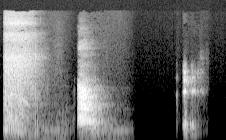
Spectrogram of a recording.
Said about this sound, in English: Sorry, if you can hear my dog, Jesus.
